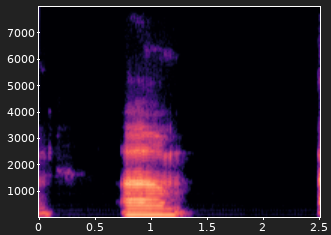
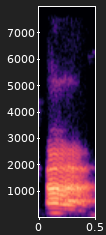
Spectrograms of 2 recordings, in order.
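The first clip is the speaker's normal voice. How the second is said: mock outraged yelp; 6 semitones higher, 5 dB louder than usual. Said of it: "so I can't be like".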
